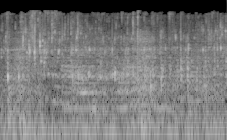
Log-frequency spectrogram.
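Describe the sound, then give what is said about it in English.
Bottled water pours steadily into a container as a woman makes a cup of tea, a continuous splashing trickle lasting a few seconds with no voices over it. “She's making herself a cuppa, but with bottled water.”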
